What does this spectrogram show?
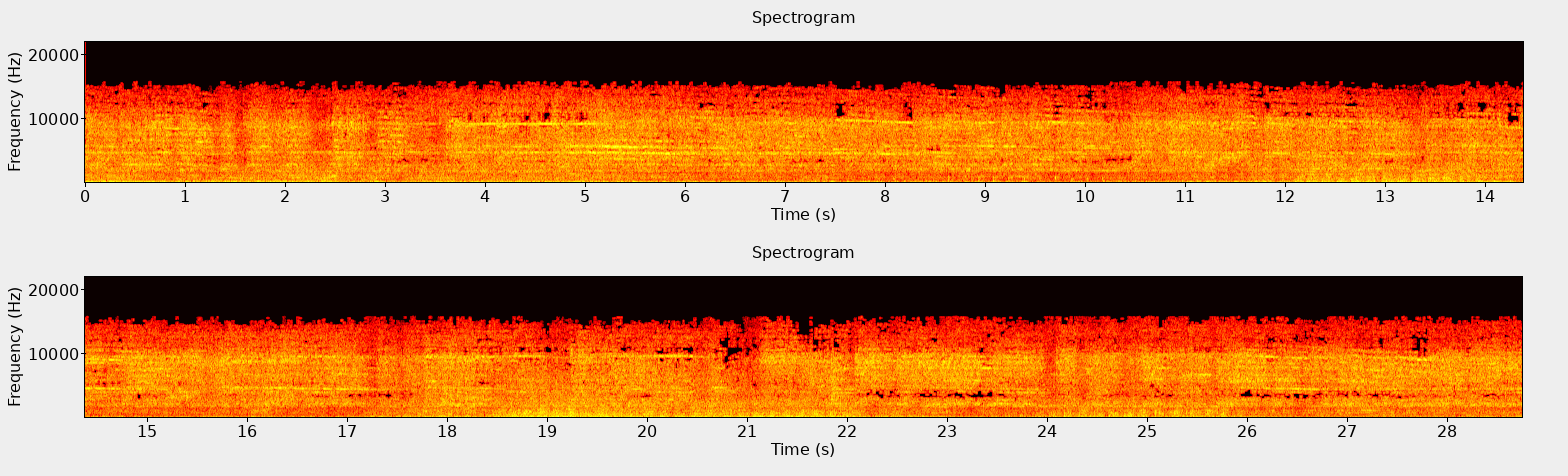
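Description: Loaded grain train of covered hopper cars rolling past close by: a loud, steady rumble of steel wheels on the rails, with faint high-pitched wheel squeal that comes and goes.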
